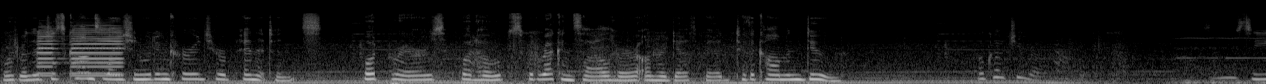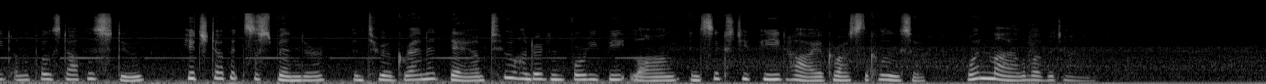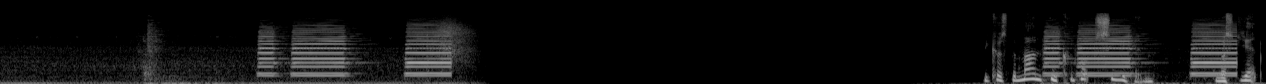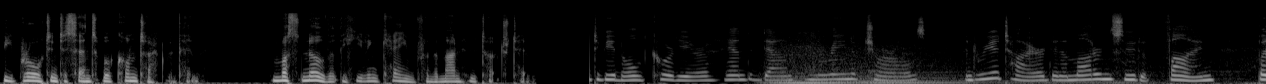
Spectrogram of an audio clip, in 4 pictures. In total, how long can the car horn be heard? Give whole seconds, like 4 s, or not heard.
5 s.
